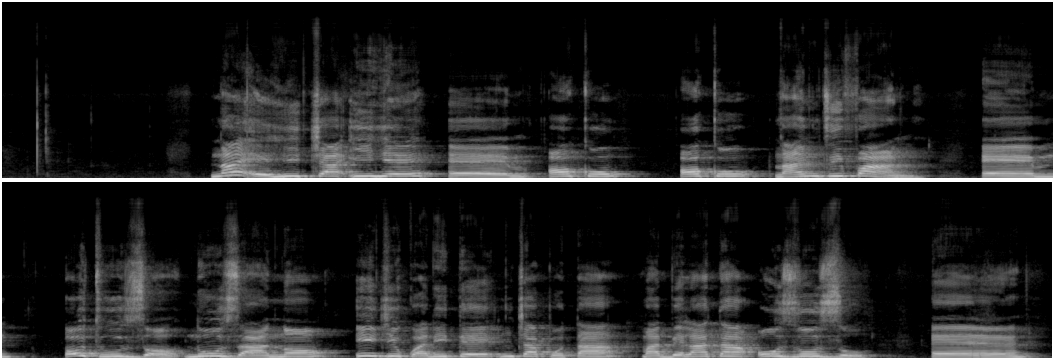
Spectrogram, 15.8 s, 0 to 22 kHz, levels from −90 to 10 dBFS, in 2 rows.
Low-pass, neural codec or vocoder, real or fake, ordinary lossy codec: 19.8 kHz; vocoder, 44.1 kHz, 128 mel bands every 256 samples, BigVGAN v2; fake; none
